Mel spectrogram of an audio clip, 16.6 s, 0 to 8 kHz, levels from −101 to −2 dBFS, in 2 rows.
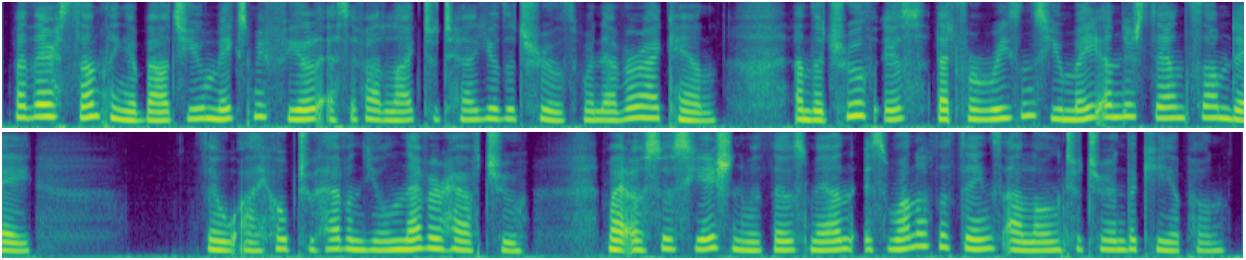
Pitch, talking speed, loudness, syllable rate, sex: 225 Hz, 205 wpm, -18 LUFS, 5.5 syllables/s, female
